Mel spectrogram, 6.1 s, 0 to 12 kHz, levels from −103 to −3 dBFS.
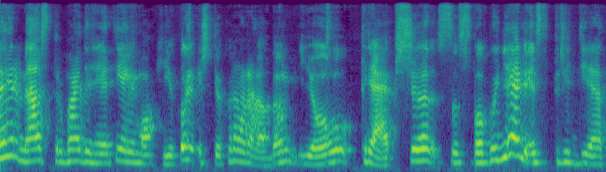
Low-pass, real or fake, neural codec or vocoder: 10.8 kHz; fake; codec, 24 kHz, 3 kbps, HILCodec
